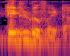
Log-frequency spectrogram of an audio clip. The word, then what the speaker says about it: Pteridophyta: example है profit कर दो कि दिग्विजय मिस्त्री टेरिडोफाइटा अभी यह क्या है जैसे मैंने आपको पहले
